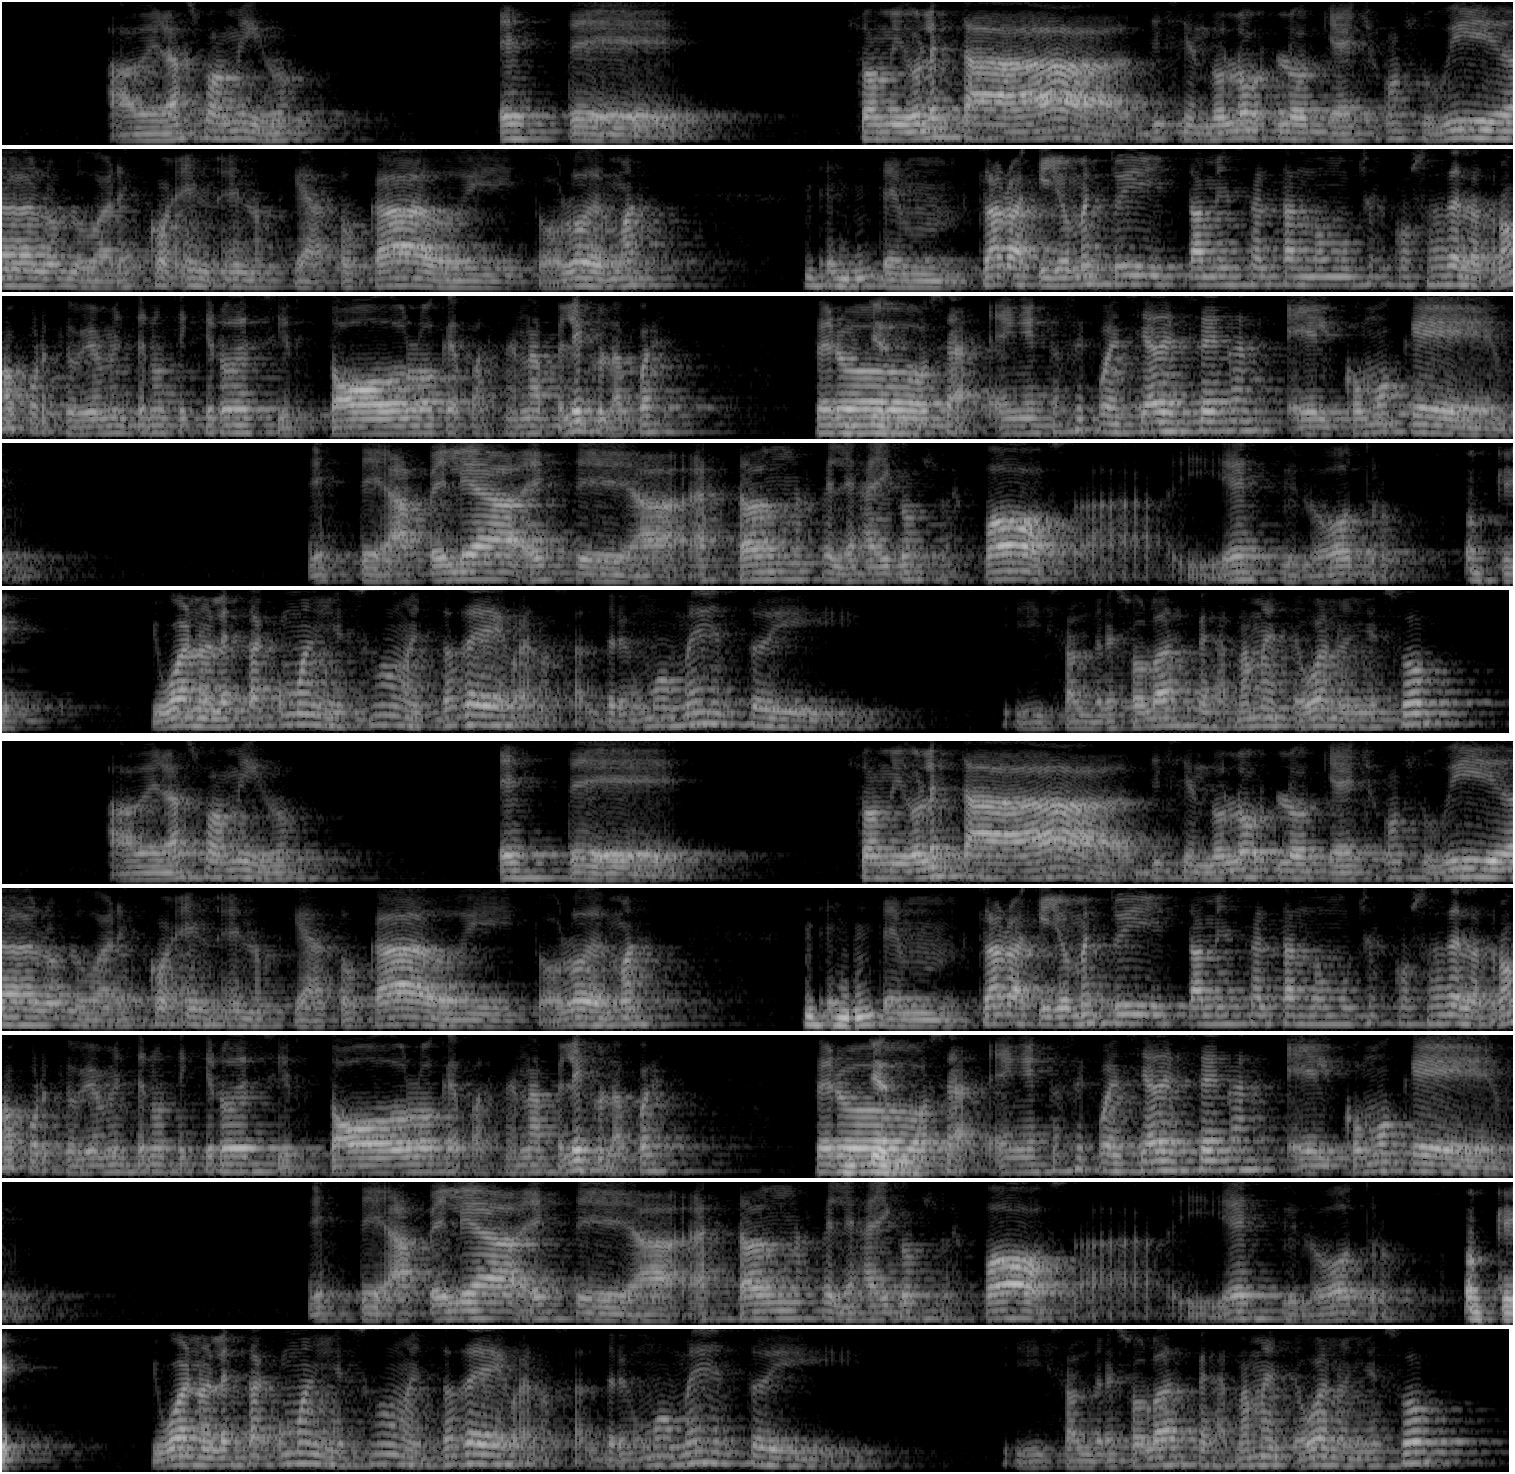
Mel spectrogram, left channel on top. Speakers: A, in the centre; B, on the right (about 30°).
A: a ver a su amigo, este, su amigo le está diciendo lo, lo que ha hecho con su vida, los lugares co- en, en los que ha tocado y todo lo demás.
B: Ujú.
A: Este, mm, claro, aquí yo me estoy también saltando muchas cosas de la trama porque obviamente no te quiero decir todo lo que pasa en la película, pues. Pero,
B: Entiendo.
A: o sea, en esta secuencia de escenas, él como que mm, este, ha peleado, este, ha, ha estado en unas peleas ahí con su esposa y esto y lo otro.
B: Ok.
A: Y bueno, él está como en esos momentos de, bueno, saldré un momento y, y saldré solo a despejar la mente. Bueno, en eso,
